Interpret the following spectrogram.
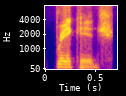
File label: "breakage", American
